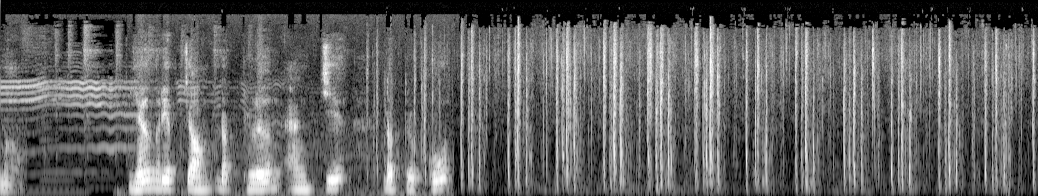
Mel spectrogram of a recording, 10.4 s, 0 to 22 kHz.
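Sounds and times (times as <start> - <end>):
speech: 0.0 - 0.3, 1.3 - 4.8
horse hooves clip-clopping: 3.4 - 10.3.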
